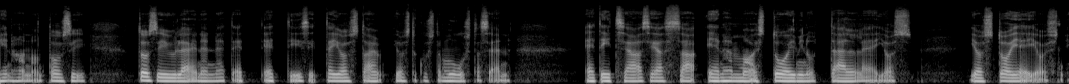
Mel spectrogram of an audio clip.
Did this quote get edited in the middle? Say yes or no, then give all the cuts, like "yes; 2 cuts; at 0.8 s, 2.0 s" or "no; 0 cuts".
no; 0 cuts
